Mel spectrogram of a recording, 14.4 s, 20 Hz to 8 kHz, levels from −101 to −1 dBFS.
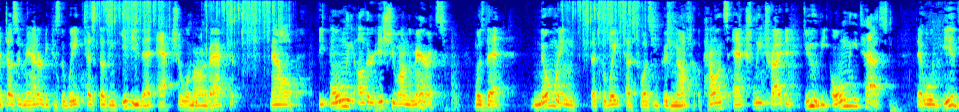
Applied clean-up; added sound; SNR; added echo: none; Coin (dropping); 16 dB; reverberation time 0.3 s.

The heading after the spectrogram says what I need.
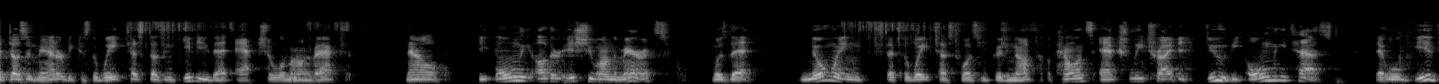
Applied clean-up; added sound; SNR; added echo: neural mask model DeepFilterNet 3.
